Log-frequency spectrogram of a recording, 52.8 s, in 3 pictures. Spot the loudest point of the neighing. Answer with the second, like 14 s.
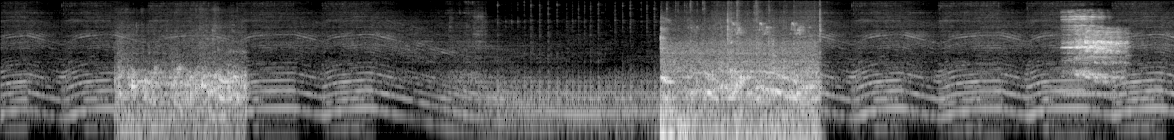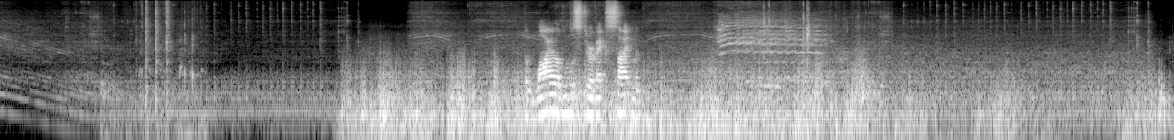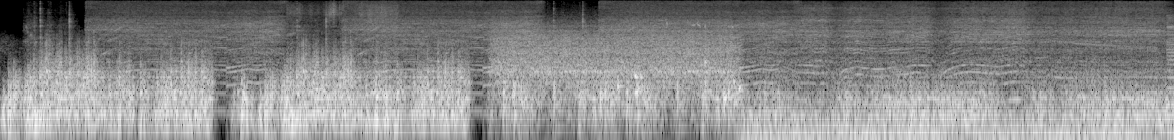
16 s.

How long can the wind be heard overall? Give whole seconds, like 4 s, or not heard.
30 s.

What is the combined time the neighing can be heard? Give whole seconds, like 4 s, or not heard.
3 s.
